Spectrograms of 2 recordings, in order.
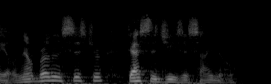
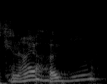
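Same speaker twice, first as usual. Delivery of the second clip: sobbing request; 7 semitones higher than usual. Retold or imitated. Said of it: "he started to sob".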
